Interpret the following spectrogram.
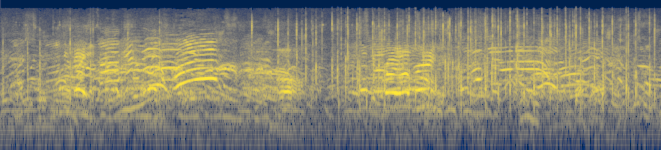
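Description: Several voices at a soccer game shouting and calling over one another, with no clear words, and light ticking through the second half.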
